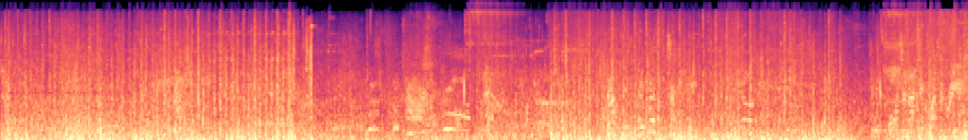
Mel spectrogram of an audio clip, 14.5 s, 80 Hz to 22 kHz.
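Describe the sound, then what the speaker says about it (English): Automatic gunfire roars without a break from a Space Marine weapon in the video game Warhammer 40000: Space Marine 2, dense and loud, mixed with booms and battle noise. "Automatic weaponry engaged."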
